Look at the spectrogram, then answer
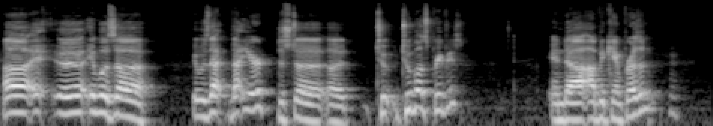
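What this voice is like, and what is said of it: Barack Obama impression. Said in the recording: “Great impression. ... I've seen a million impressions. They're all okay. That one was phenomenal. It was good. Okay. I mean, it's not the best, but it was good.”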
